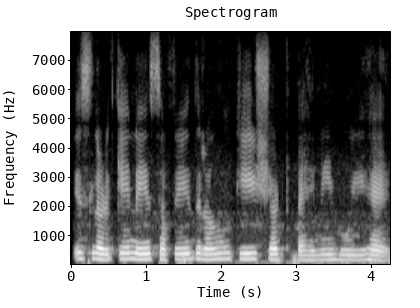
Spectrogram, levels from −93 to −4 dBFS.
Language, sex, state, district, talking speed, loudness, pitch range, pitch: Hindi, female, Maharashtra, Mumbai Suburban, 140 wpm, -17 LUFS, 175-195 Hz, 185 Hz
